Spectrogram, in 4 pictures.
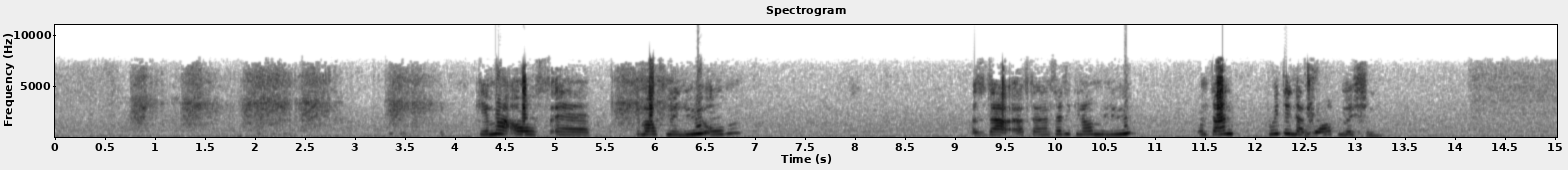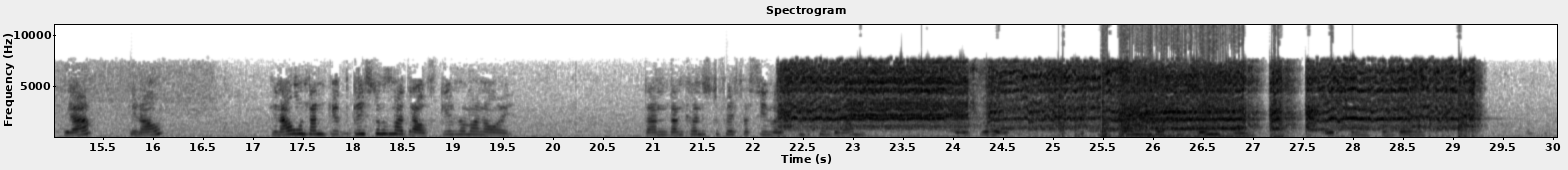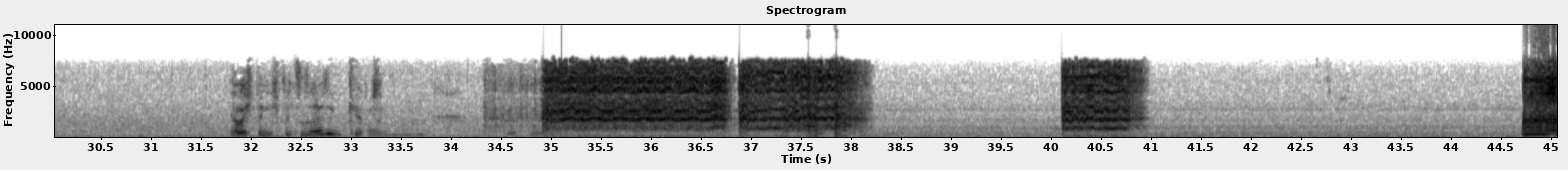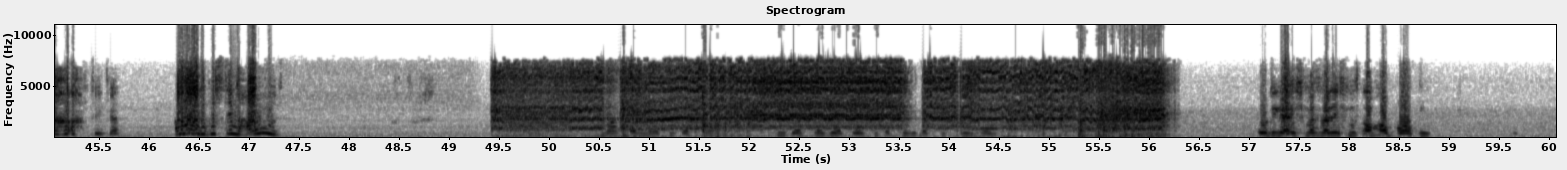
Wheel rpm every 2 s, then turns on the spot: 0, 0, 0, 0, 0, 0, 0, 0, 0, 0, 0, 220, 260, 210, 150, 0, 0, 140, 220, 30, 70, 0, 0, 0, 90, 250, 230, 260, 20, 0.
none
